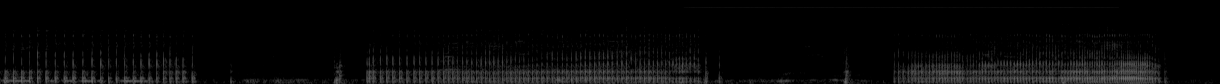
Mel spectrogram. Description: Passed out after too many beers, makes a snore into an animal awkward sound!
